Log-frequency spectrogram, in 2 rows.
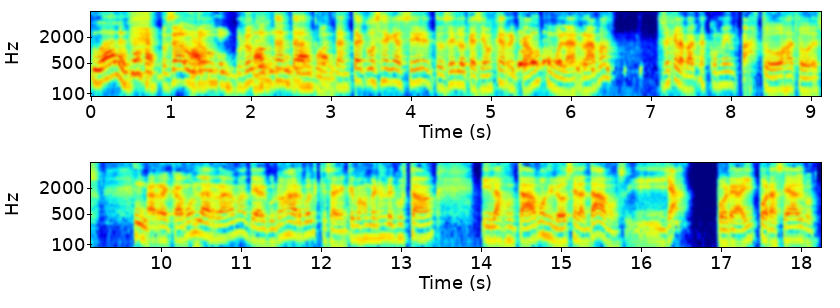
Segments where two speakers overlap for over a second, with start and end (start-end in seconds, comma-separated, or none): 1.2-3.1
